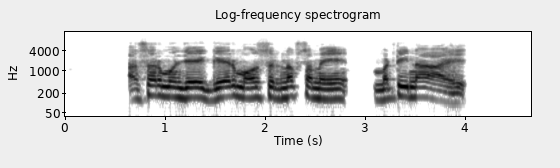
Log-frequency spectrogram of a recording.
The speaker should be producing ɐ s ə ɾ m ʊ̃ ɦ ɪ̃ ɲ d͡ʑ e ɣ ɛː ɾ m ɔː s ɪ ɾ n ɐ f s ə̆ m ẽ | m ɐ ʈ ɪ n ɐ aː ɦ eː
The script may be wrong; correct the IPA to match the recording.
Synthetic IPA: ɐ s ə ɾ m ʊ̃ ɦ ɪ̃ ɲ d͡ʑ e ɣ ɛː ɾ m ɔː s ɪ ɾ n ɐ f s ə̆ m ẽ | m ɐ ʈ i n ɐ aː ɦ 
